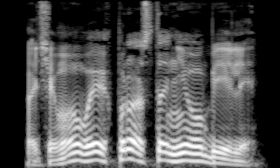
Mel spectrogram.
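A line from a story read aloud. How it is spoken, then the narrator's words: Rough, hurt grumbling. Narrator (Russian): проворчал Бух-Бух, и в его грубом голосе слышалась обида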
